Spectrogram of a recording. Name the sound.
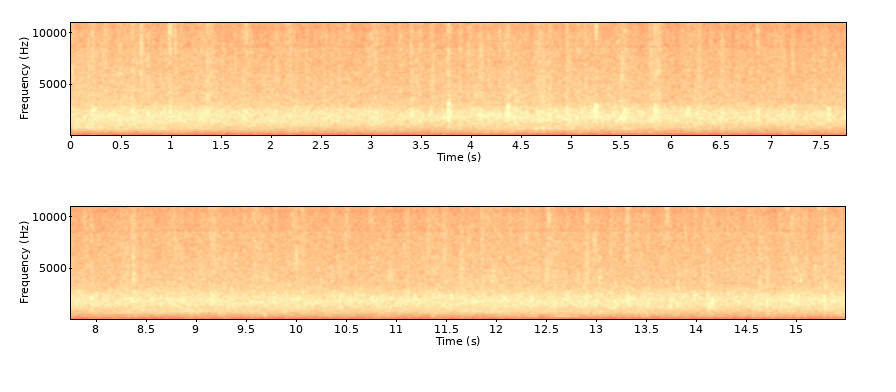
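concert audience applause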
